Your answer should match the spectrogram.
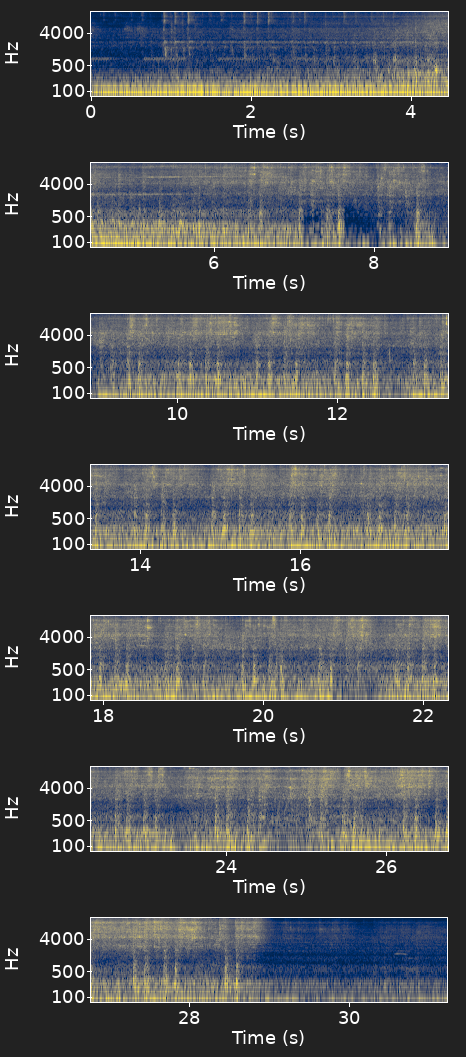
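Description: Diesel freight train passing close: the locomotive's engine drone comes first, then a long string of tank wagons rumbling and clacking over the rails. The noise drops off near the end as the last wagon goes by.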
